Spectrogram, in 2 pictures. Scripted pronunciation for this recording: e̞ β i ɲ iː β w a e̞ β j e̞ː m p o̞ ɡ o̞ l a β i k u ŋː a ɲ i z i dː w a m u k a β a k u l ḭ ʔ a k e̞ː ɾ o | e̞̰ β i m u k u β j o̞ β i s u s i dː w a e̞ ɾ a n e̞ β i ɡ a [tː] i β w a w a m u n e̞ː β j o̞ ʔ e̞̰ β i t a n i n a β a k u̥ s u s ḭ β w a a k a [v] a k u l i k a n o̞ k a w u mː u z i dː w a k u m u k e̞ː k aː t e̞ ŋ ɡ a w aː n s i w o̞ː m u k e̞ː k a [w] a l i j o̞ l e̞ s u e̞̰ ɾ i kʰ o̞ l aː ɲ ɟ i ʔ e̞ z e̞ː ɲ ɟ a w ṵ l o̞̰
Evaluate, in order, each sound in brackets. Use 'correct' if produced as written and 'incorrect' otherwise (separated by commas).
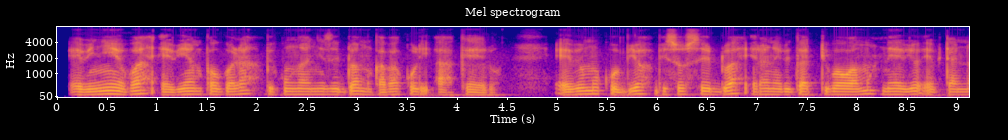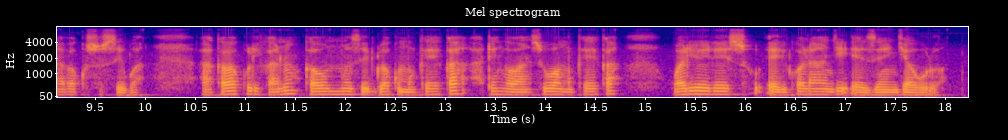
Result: correct, incorrect, correct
